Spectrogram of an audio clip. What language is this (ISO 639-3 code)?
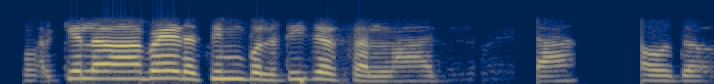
kan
